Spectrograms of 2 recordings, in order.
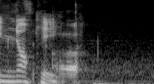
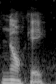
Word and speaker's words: gnocchi: pronunciation it found it Lex correct the correct pronunciation in the USA and everywhere thank show me no key yeah it searched it for me it's I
